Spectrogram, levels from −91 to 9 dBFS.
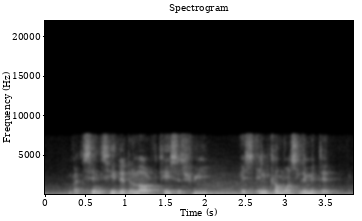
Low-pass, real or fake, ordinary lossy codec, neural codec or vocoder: none; fake; none; codec, 16 kHz, 6 kbps, DAC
